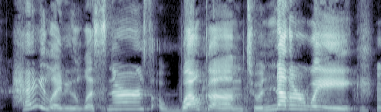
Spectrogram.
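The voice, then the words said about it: Exaggerated game show host voice. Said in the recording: “Like a game show host ... do that voice”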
